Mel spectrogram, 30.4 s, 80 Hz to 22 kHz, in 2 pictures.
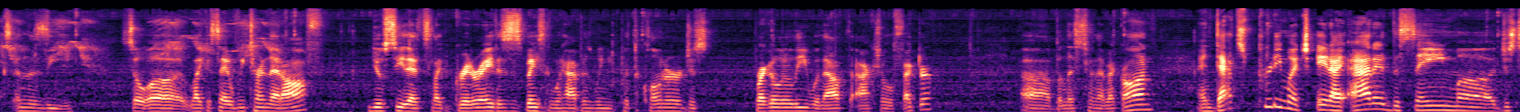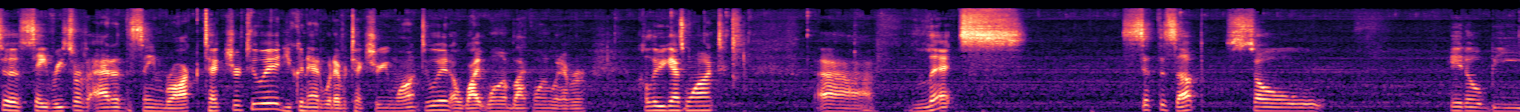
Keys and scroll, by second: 0.3 1, 12.2 1, 21.2 1.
